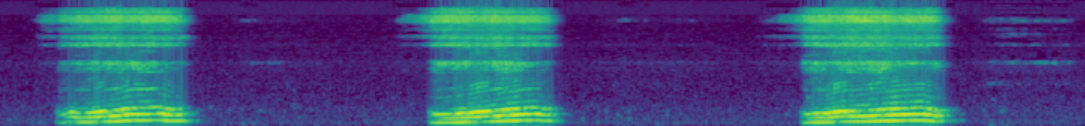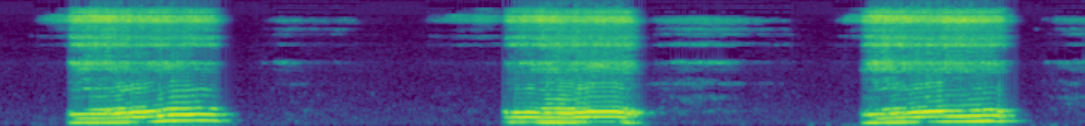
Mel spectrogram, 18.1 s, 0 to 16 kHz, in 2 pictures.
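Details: Young Chinese woman in deep sleep, real recording: six very loud, rumbling snores at about 19 breaths a minute, silent exhalations between; extremely loud snoring.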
